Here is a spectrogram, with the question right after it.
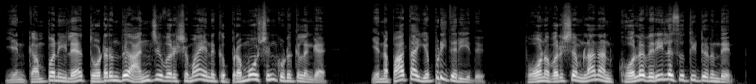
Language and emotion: Tamil, angry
